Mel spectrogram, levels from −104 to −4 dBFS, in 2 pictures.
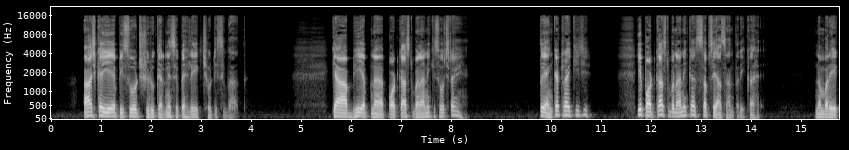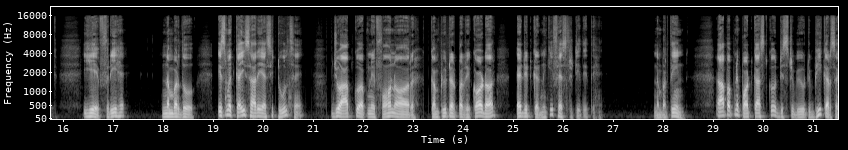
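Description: From 19.32 to 24.04 s the speech carries Wi-Fi interference: a nearby radio's transmissions are being picked up and rectified by the audio circuit, so each beacon, sent every 102.4 ms, becomes a faint tick, about ten a second, sitting far below the voice. On a spectrogram this shows as evenly spaced thin vertical lines spanning a wide frequency range; in the waveform, tiny regular spikes appear beneath the speech envelope.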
